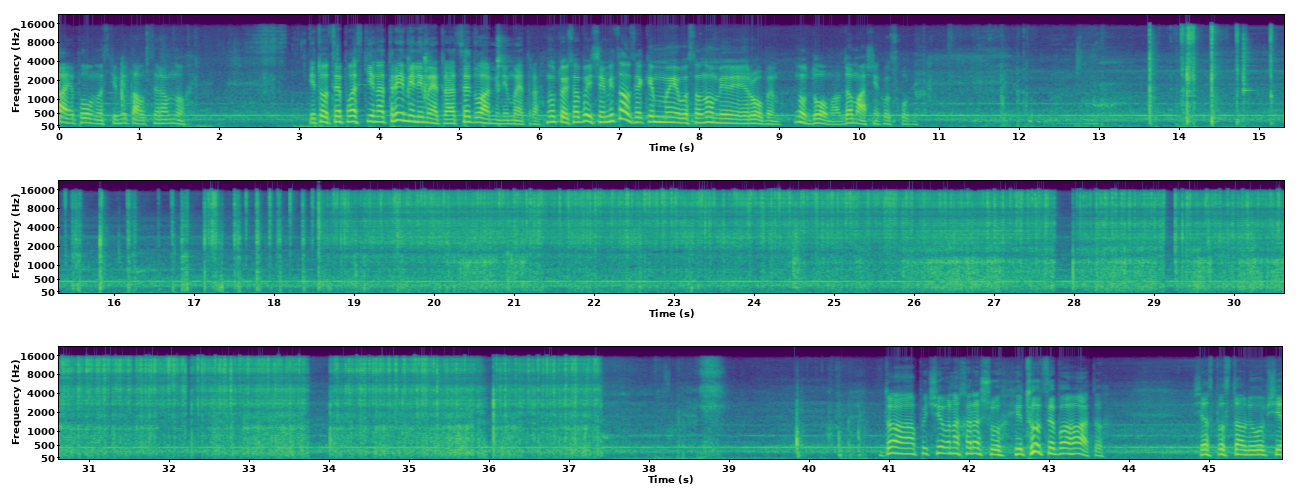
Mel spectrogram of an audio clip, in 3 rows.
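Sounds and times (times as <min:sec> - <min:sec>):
arc welding crackle and sizzle: 0:13.6 - 0:39.0.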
